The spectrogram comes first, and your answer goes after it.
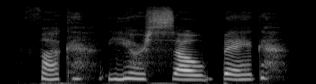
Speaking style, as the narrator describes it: groaned

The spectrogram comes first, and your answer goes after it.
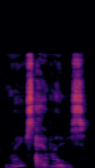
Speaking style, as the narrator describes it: she said in her prissiest voice

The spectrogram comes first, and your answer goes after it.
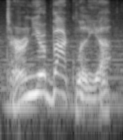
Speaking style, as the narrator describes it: Brunner grunted at the pirate captain as the dwarf dropped heavily into the rowboat

